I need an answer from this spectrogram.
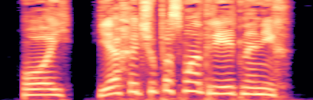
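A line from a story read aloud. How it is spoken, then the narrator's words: Exclaimed. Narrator (Russian): воскликнул Джек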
